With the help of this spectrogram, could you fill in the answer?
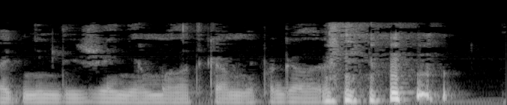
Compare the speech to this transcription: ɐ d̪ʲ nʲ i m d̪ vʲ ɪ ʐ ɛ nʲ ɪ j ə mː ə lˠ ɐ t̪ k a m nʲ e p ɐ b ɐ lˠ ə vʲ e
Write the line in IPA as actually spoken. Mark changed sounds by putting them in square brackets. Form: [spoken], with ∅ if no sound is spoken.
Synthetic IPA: ɐ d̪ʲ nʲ i m d̪ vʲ ɪ ʐ ɛ nʲ ɪ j ə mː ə lˠ ɐ t̪ k a m nʲ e p ɐ [ɡ] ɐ lˠ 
